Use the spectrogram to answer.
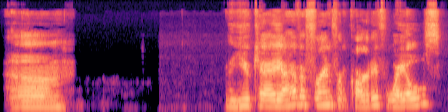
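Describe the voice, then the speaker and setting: A woman's voice: mid-range voice, measured pace. A woman, chatting casually as a livestream co-host and reading out where viewers are from. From Tennessee, USA. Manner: chatty, reads out viewer comments.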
